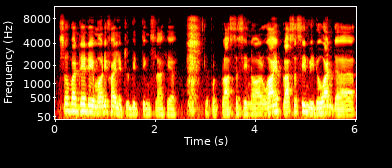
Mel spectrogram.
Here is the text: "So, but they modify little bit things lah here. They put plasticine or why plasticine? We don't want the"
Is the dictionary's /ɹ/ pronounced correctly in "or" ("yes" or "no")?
no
